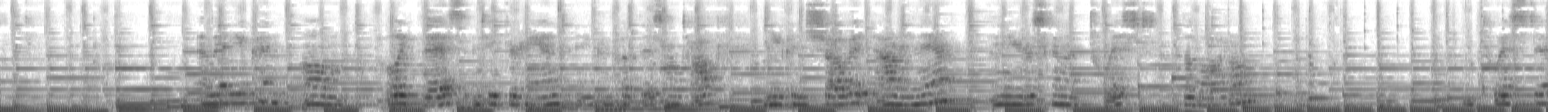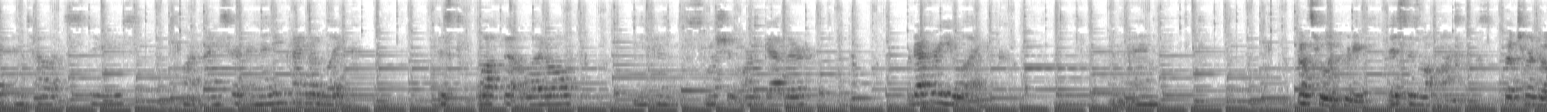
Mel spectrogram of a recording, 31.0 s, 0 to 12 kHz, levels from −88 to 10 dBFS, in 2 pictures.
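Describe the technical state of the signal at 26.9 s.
At 26.9 s the signal is intact, with no audible dropout, distortion, glitch or other technical fault at that point.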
